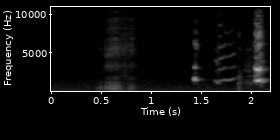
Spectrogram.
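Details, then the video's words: Puppy Coco-T, shut outside after a toilet accident, gives short high whimpers: a soft breathy sound, then two quick pitched squeaks rising in strength, the last one loudest. "Coco-T's cry"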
